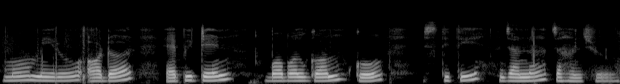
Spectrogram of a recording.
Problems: background sounds at intervals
